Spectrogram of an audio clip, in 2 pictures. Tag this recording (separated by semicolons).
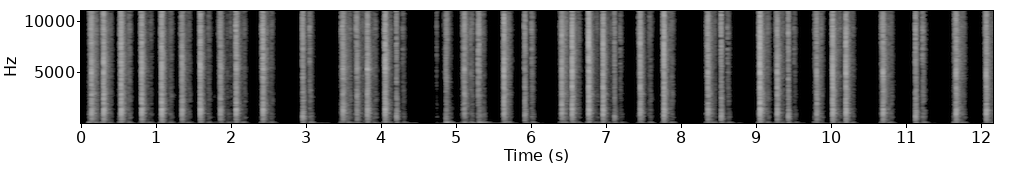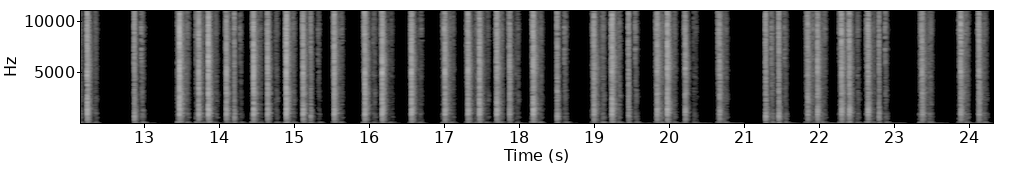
keyboard; letter; loop; recording; old; Schreibmaschine; keystroke; writing; writer; impulse; vintage; typewriter; type; write; dry; mechanical; key; office; typing; keystorke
